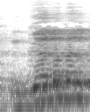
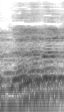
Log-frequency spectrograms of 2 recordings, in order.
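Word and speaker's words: gullible: तो ऐसे व्यक्ति को गलबल कहते हैं। और गलबल का मतलब ही होता है, गुलिबल इसका प्रोनाउंसिएशन नहीं है, गलबल इसका प्रोनाउंसिएशन है।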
